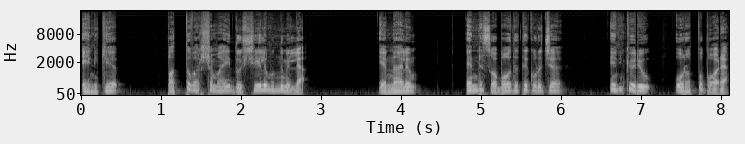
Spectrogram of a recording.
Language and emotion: Malayalam, fearful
